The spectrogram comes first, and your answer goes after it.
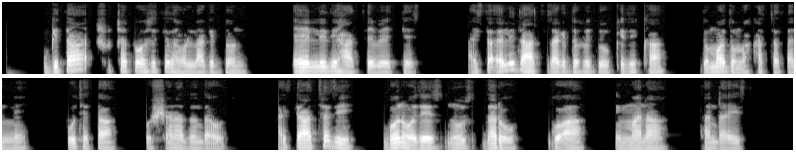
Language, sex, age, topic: Gamo, male, 25-35, agriculture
